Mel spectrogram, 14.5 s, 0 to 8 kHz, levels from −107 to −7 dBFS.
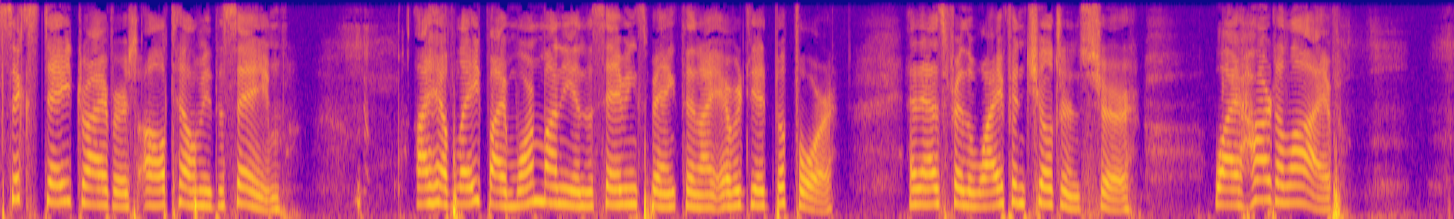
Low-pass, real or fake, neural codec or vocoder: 7.2 kHz; real; none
